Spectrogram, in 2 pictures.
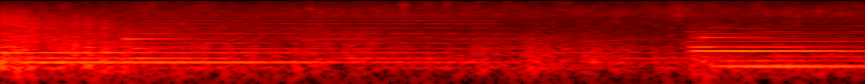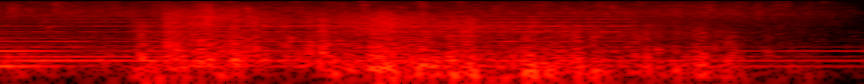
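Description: Rain falling steadily with thunder rumbling, swelling near the start and again about five seconds in, under slow sustained background music.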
